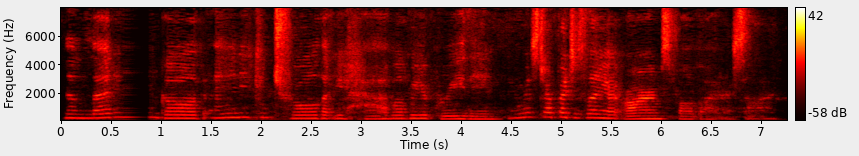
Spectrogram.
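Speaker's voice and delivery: calm, unhurried yoga instructor cueing the breath; guided breathing. Acted. Yoga teacher guiding seated class through belly breathing, calm guided voice.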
